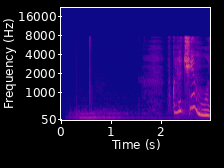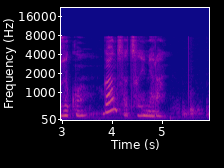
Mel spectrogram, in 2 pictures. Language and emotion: Russian, sad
